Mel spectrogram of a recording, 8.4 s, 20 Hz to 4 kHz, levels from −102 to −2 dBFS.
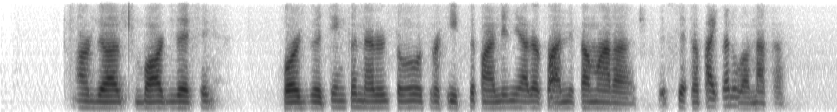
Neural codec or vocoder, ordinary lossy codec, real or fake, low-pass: codec, 16 kHz, 0.5 kbps, FunCodec, trained on Chinese and English, 25 frames a second; none; fake; 3.6 kHz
